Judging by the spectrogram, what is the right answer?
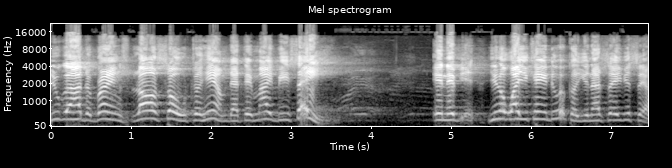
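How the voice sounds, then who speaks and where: A man projects a raised voice at an extremely high pitch with ordinary pitch variation. Audible room echo and noticeable background noise surround him. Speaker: pastor. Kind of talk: sermon. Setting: church. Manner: fast; animated.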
